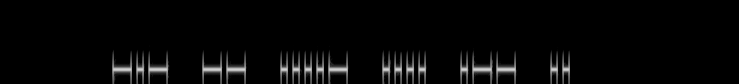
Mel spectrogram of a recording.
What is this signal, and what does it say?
Morse code, heard as a keyed tone, about 20 wpm, spaced as for 15 wpm, 700 Hz. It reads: KM4HWI
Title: 213 Lesson 34g - Number 8 - Call Signs 20wpm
